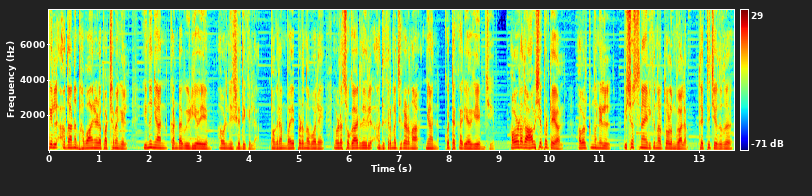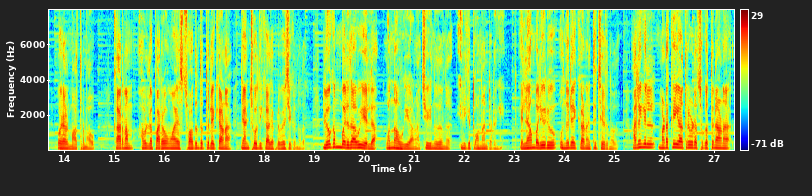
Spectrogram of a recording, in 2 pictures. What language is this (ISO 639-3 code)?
mal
